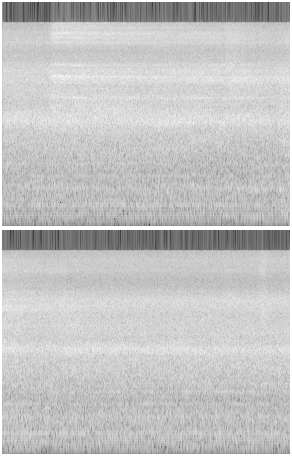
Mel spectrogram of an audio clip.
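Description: Locomotive running steadily at close range: a loud, even mechanical roar with a steady hum under it.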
